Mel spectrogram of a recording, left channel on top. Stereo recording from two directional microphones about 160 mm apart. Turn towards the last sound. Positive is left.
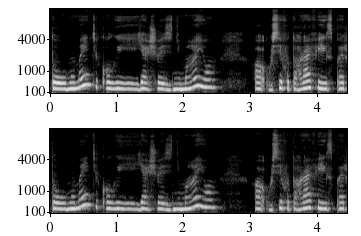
turn(degrees=15)  # may be behind; listen again after turning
